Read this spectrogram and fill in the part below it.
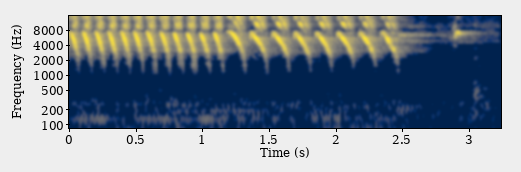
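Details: A young canary sings a model song for training others to deliver long rolls. It gives a fast, even trill of bright descending whistles, roughly seven a second for two and a half seconds, then one short note after a pause.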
